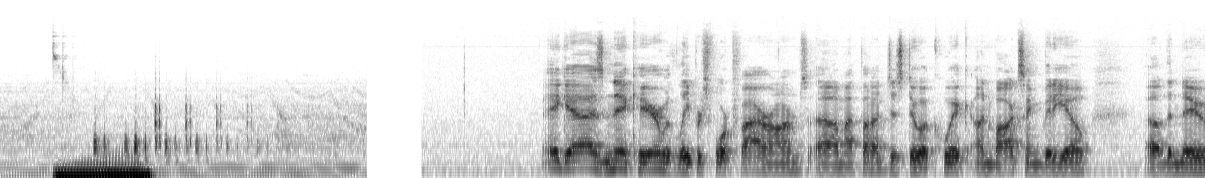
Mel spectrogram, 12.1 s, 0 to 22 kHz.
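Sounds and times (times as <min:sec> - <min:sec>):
steady low tone: 0:00.0 - 0:02.8
deep boom: 0:00.5 - 0:02.2.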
